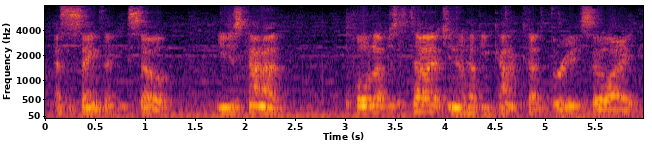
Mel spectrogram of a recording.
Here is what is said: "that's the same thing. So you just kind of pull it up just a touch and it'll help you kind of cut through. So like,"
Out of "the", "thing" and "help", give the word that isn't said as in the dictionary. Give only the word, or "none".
none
